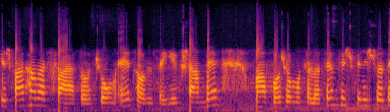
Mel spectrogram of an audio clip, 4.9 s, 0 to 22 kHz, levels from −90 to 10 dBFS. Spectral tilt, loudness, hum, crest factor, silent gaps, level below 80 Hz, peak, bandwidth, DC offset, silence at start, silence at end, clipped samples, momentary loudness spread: -3 dB/octave; -12 LUFS; none; 12 dB; none; -46 dBFS; 0 dBFS; 17 kHz; under 0.1%; 0 s; 0 s; 0.2%; 5 LU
